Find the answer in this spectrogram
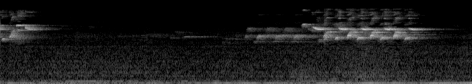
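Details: Goldfinch song: a brief high twitter at the start, then a quiet pause before a bright, rapid burst of tinkling, jangling notes that fades toward the end.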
